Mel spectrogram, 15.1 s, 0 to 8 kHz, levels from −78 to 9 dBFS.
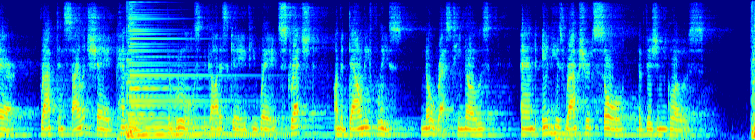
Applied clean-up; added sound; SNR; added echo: none; Strum; 6 dB; reverberation time 1.7 s.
